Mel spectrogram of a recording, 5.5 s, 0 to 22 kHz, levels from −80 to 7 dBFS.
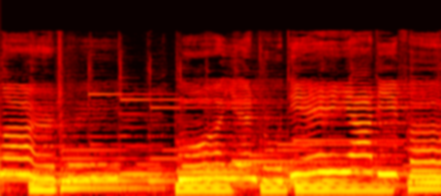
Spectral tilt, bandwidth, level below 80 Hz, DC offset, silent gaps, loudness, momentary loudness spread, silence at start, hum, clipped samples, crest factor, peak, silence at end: -6.5 dB/octave; 13 kHz; -28 dBFS; under 0.1%; none; -18 LUFS; 6 LU; 0 s; none; under 0.1%; 12 dB; -4 dBFS; 0 s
